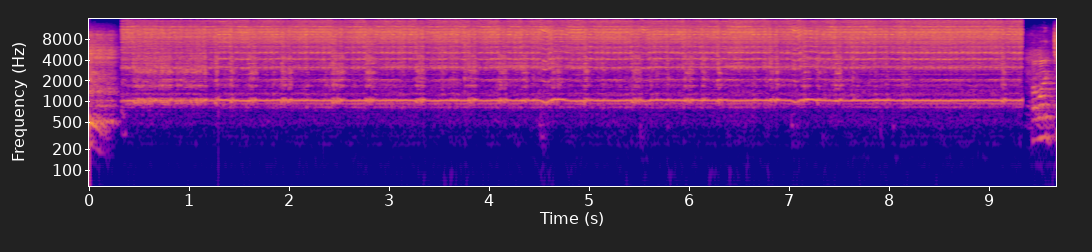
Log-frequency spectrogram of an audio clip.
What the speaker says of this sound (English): I'm going to turn it on just to about 2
